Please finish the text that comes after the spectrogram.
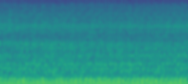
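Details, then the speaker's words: Ford Fiesta ST race car with a replacement engine that showed low fuel pressure on the dyno, just reassembled after a fix meant to improve it: steady, even idle with a light quick direct-injection injector tick, normal and healthy. "Sounds nice, it's still ticking, but needs a direct injection, so we do tick anyway."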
